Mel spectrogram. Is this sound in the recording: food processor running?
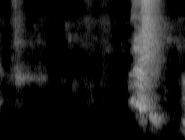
no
